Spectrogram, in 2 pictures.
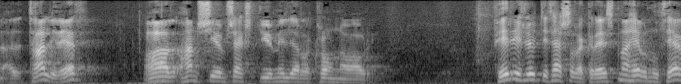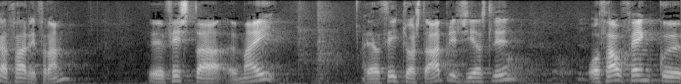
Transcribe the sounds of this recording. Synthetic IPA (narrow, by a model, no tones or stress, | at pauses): t̪ʰaːlɪðɛɾ̥ | aðhanːsjɛːʏmsɛkst̪ʰiʏmɪljaɾðakʰɾoːwnawawɾɪ̰ | fɪɾɪɾ̥lʏːt̪ɪθɛsːaɾakɾejðst̪naɦɛvʏɾnuθɛːɣaɾ̥faːɾɪðfɾa̰mː | fɪr̥st̪amaːj | ɛðaθɾiːt̪ʰuast̪aːpɾilsiːðast̪lɪːðɪn | ɔɣθawfejŋkʏ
